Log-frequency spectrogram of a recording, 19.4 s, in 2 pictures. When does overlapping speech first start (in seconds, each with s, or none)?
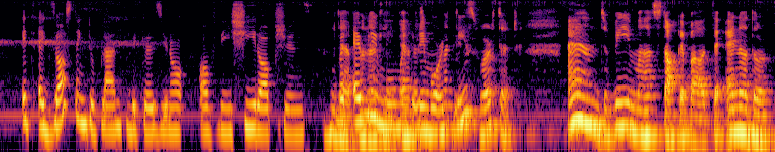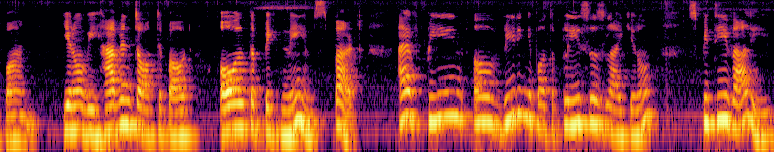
4.1 s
